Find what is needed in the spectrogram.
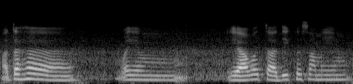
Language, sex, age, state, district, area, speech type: Sanskrit, female, 45-60, Tamil Nadu, Coimbatore, urban, spontaneous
